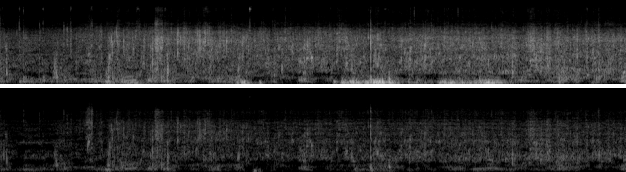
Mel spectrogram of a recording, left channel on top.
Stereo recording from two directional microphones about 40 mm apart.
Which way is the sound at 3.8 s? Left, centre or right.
Right.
